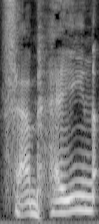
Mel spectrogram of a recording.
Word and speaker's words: Samhain: Speziell jetzt Halloween wird ja in Verbindung gebracht mit dem Fest, was dann im irischen S-A-M-H-A-I-N geschrieben wird. Oft wird es Samhain ausgesprochen in amerikanischer Weise, aber in Irland sagt man tatsächlich Samhain.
